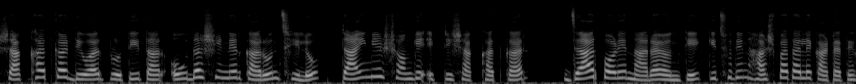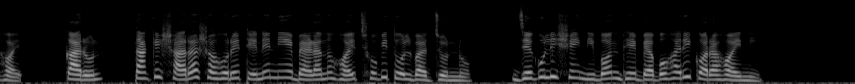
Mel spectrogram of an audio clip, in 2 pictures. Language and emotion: Bengali, neutral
